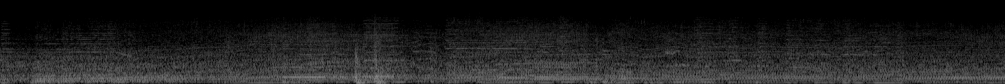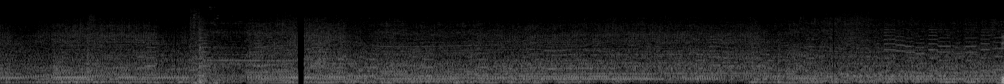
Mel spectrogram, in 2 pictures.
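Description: A car engine in the game Mafia: Definitive Edition roars continuously, revving and droning loudly throughout, with no pauses and steady high intensity.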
